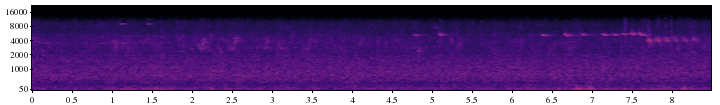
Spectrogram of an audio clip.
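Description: A small bird chirping: a few short high notes about halfway through, then a quicker run that drops in pitch near the end, over a steady outdoor hiss.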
